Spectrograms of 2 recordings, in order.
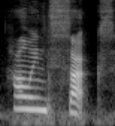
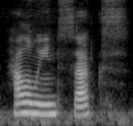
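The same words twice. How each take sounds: First: Playful exclamation. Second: Said in the usual way. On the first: Shown as a demonstration. Repeated louder and higher.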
